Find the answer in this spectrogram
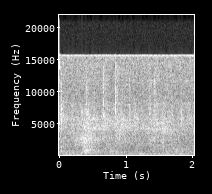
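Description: Faint room tone with a low steady hum during a brief pause in speech.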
